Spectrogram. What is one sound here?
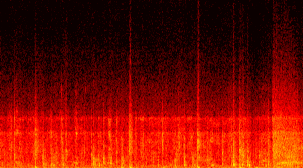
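Fists and bodies thud in a fight.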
